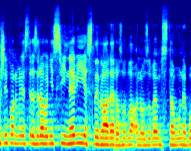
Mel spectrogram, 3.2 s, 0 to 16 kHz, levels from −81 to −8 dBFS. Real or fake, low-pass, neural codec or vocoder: real; 14.4 kHz; none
